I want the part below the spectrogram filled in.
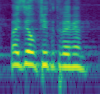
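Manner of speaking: high, anxious self-quote; pleading complaint. Retold or imitated. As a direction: plead your trembling like a worried patient. Quoting own complaint to pastor.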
